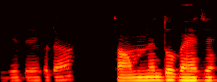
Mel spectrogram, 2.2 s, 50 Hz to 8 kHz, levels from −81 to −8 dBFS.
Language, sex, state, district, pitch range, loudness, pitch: Hindi, male, Uttar Pradesh, Jyotiba Phule Nagar, 110-120 Hz, -35 LUFS, 115 Hz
